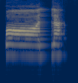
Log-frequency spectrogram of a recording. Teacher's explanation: We have 2 seconds on Qa and only 1 second on La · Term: vertical Fathah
